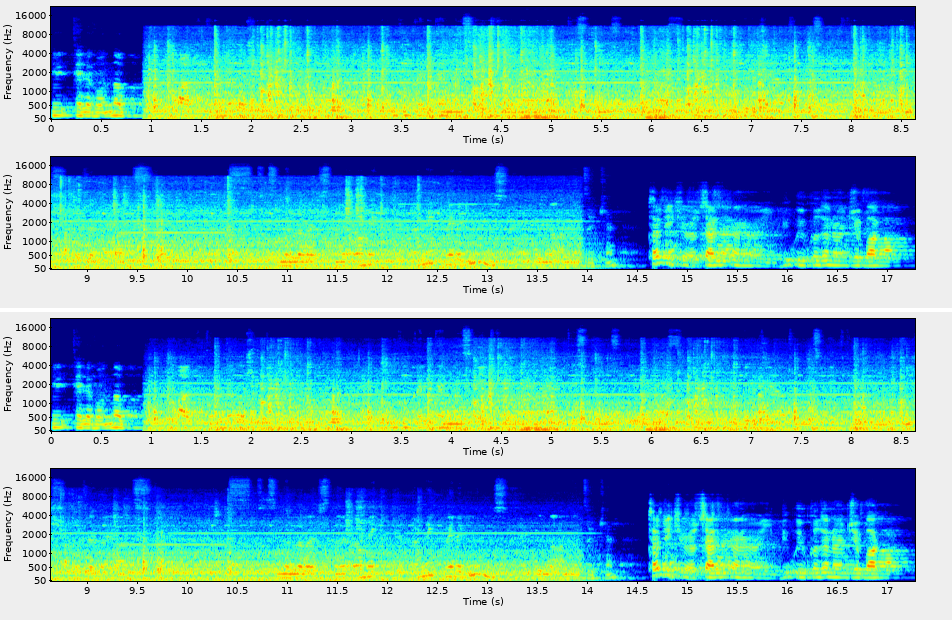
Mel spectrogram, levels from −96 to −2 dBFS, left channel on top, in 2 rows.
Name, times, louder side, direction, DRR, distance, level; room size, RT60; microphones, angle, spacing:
voice 1, 0.0-10.4 10.9-14.3, equal, ahead, 1 dB, 1.7 m, -35 dB
sound 1, 0.9-14.0, left 2 dB, 75° left, 2.3 m, -30 dB
voice 2, 10.0-10.3 14.6-17.0, right 1 dB, 50° right, 6 dB, 4.2 m, -35 dB
29.0 x 24.0 x 6.6 m, 0.75 s
head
